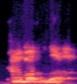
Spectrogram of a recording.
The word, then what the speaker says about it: Kamala: make sure you know kamala uh we always want to say her name right so senator kamala harris right i always tell people come on look right that's because i think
